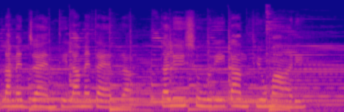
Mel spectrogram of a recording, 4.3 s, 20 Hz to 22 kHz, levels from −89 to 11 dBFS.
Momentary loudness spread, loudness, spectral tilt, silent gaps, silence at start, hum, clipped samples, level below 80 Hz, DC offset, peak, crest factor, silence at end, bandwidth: 6 LU; -25 LUFS; -5.5 dB/octave; none; 0 s; none; under 0.1%; -56 dBFS; under 0.1%; -10 dBFS; 16 dB; 0 s; 16 kHz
